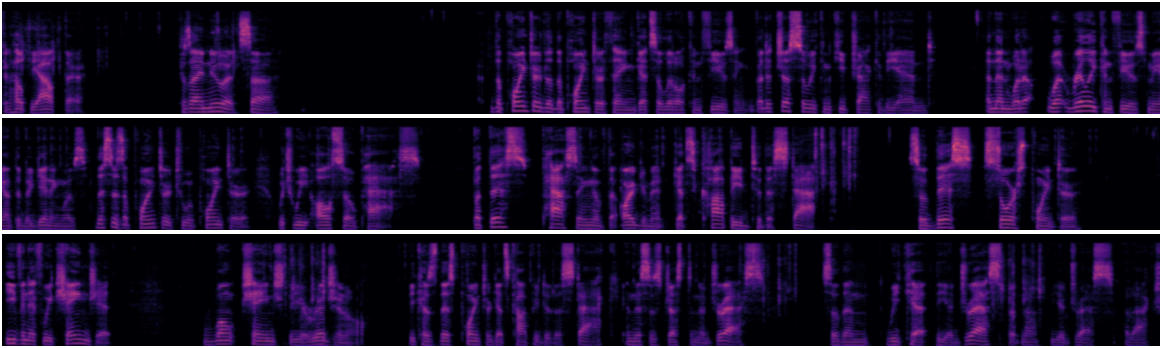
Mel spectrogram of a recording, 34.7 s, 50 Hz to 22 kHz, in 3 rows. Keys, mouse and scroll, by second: 0.1 ctrl+p, 0.3 ctrl+p, 0.5 ctrl+p, 0.9 ctrl+e, 1.3 ctrl+s, 1.5 ctrl+b, 2.3 ctrl+s, 5.4 click, 6.5-7.2 scroll up 1, 7.2-8.0 scroll up 1, 8.0 click, 8.8 click, 11.9 click, 12.1 double click, 13.8 click, 14.7 click, 16.5 click, 17.3 click, 18.1 click, 18.6 click, 20.0 Return, 21.5 click, 21.7 click, 22.1 click, 22.4 click, 25.7 click, 26.3 Return, 27.1 click, 27.4 click, 27.8 click, 28.2 click, 28.4 click, 28.8 click, 29.4 click, 30.0 click, 30.1 click, 31.0 Return, 32.1 click, 32.1 click, 33.4 Return, 34.6 click.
